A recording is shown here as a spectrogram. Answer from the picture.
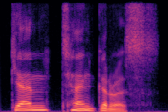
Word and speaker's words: cantankerous: Cantankerous. इसको हम लोग अगर break करें तो first you will say can, then you will say tan, and then you will say crus. So cantankerous. Someone who stays angry all the time.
